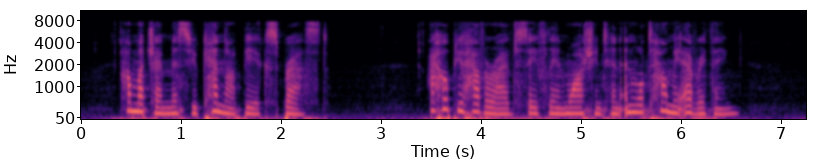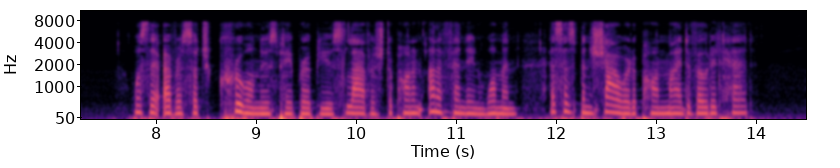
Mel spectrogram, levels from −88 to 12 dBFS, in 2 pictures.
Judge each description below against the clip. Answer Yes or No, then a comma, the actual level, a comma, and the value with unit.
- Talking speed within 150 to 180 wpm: Yes, average, 170 wpm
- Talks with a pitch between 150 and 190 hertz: Yes, medium, 185 Hz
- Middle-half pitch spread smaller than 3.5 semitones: Yes, average, 2.8 semitones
